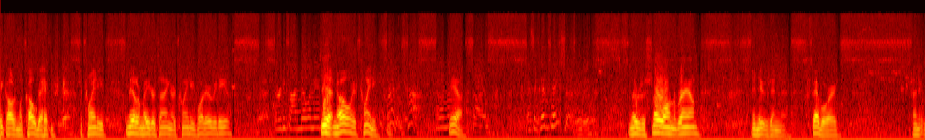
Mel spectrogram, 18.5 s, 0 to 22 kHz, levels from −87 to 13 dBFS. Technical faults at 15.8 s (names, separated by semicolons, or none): low bit depth without dither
